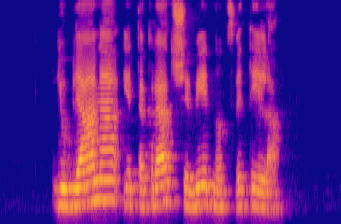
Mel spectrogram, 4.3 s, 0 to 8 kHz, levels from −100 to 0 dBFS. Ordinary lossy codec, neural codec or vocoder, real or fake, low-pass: none; none; real; none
